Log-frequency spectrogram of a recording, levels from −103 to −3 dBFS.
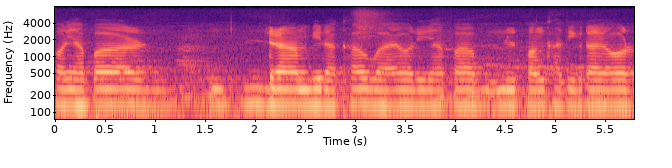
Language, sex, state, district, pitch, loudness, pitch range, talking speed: Hindi, male, Odisha, Nuapada, 130 Hz, -21 LUFS, 125-130 Hz, 165 wpm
